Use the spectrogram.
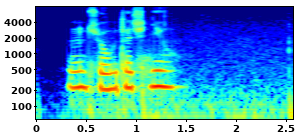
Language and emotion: Russian, neutral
